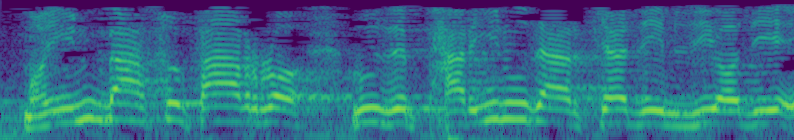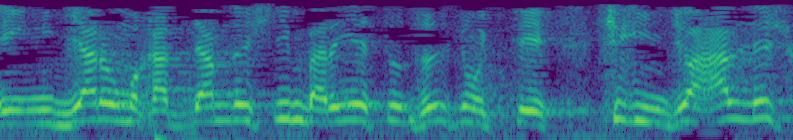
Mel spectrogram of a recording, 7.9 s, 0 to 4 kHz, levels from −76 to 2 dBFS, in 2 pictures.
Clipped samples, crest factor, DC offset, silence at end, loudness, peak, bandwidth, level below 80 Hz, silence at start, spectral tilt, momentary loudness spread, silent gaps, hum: under 0.1%; 14 dB; under 0.1%; 0 s; -19 LUFS; -4 dBFS; 3.8 kHz; -48 dBFS; 0 s; -10 dB/octave; 4 LU; none; none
